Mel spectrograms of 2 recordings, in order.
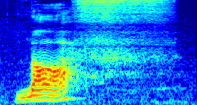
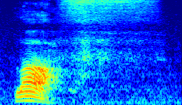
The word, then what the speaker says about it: laugh: has an unvoiced F laugh also the the vowel sounds are different too so let's go from the end back F in laugh is unvoiced there is no vibration in the throat laugh love the V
